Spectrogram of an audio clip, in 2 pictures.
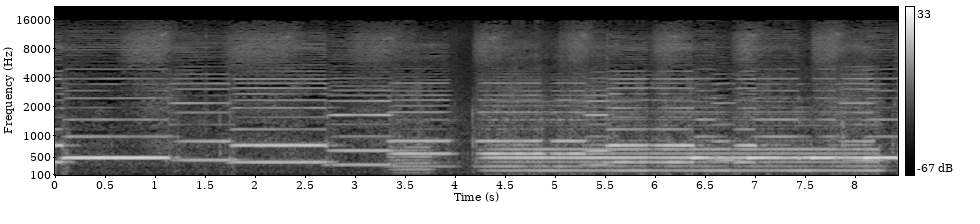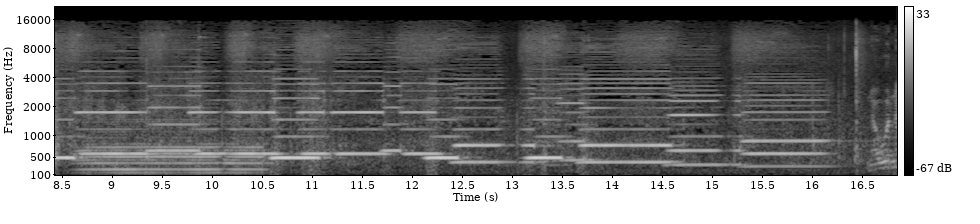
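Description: Melodeon from the 1830s–40s, a reed organ that works on pressure rather than vacuum, playing a tune: a single-note melody, then fuller held chords with lower notes from about four to ten seconds in, then the melody again. Its bellows leak air a lot, so it takes heavy pumping.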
